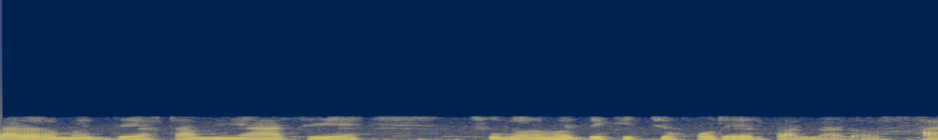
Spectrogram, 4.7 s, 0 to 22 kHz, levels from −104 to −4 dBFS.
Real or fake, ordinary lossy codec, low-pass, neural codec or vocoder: real; none; 3.6 kHz; none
